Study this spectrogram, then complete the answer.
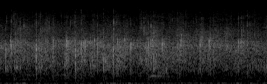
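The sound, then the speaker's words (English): A church audience applauds steadily for a few seconds, a dense, even wash of many hands clapping with no pause and no voices standing out above it. “Come on, y'all can clap for that.”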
